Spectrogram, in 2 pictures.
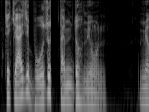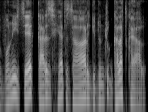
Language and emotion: Kashmiri, angry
